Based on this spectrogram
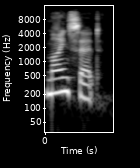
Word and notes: mindset: American English

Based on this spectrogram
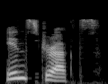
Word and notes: instructs: British English

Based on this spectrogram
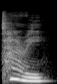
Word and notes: tarry: British English

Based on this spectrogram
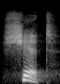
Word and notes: shit: American English

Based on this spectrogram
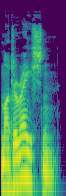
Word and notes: moderation: British English

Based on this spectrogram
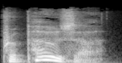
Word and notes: proposer: British English

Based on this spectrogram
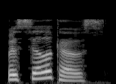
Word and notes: basilicas: British English

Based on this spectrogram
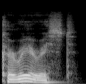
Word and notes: careerist: British English

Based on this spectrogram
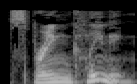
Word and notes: spring-cleaning: British English

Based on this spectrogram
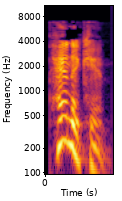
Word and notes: pannikin: British English

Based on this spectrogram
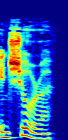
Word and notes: insurer: British English

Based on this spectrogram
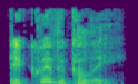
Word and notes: equivocally: British English

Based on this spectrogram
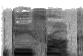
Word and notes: defrock: American English

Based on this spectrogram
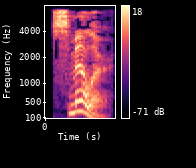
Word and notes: smeller: British English

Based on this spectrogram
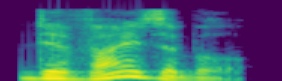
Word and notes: devisable: British English

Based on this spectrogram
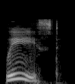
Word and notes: leased: British English

